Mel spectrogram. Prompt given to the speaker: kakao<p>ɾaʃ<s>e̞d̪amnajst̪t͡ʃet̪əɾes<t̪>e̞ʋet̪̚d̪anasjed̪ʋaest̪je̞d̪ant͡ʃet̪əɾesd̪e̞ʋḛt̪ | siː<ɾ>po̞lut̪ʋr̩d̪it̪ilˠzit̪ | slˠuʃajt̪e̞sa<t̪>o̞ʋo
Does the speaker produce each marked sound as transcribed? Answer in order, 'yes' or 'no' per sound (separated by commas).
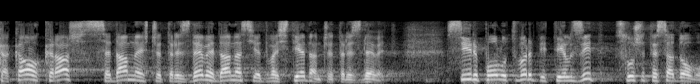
no, yes, no, yes, no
